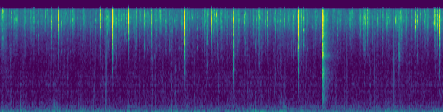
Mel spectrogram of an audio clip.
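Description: Fire burning: a steady low rumble with irregular sharp crackles and pops scattered through it.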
